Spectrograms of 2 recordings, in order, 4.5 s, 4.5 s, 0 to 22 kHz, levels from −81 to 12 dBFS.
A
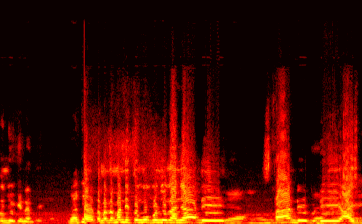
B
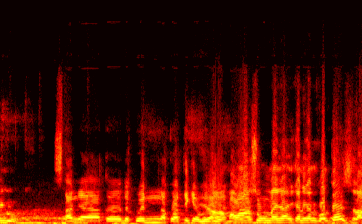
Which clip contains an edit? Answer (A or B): A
